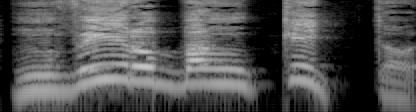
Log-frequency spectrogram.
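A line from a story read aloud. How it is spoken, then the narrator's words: Exclaiming. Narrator (Italian): esclamò Coquenard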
